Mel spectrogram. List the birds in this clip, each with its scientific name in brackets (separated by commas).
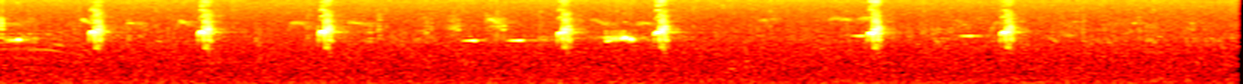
Pygmy Batis (Batis perkeo), Village Weaver (Ploceus cucullatus)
